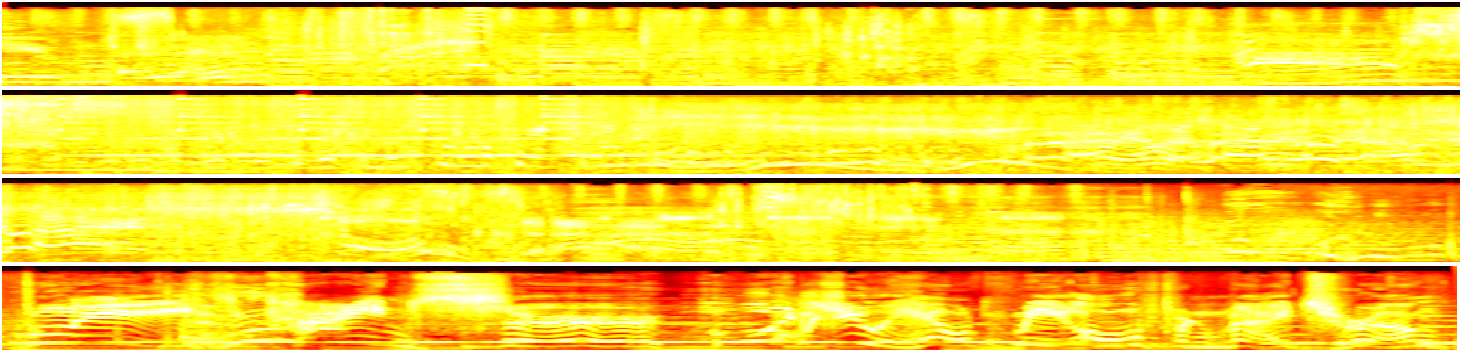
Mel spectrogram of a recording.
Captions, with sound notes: [upbeat music playing] [bell continuously ringing] Ohh... Woo... [laughing] Please, kind sir, would you help me open my trunk?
